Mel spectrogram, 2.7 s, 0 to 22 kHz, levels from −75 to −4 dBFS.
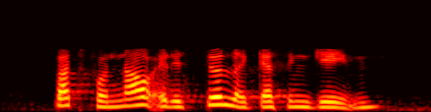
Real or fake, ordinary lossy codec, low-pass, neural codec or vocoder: fake; none; 3.6 kHz; codec, 16 kHz in and 24 kHz out, 1 kbps, XY-Tokenizer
